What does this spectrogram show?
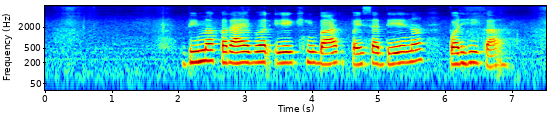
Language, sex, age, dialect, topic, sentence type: Chhattisgarhi, female, 36-40, Northern/Bhandar, banking, question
